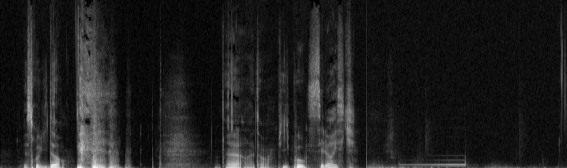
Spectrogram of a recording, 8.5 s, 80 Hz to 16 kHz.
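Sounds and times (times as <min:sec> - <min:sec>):
speech: 0:00.4 - 0:01.8, 0:03.4 - 0:05.4
laughter: 0:01.2 - 0:02.0
ringback tone of outgoing phone call: 0:06.0 - 0:07.0.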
